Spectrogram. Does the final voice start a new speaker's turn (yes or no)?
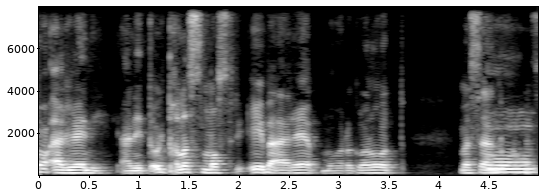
yes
